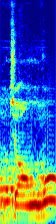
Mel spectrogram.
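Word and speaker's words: 中国: इस शब्द का असली प्रोनाउंसिएशन निप्पो होता है। ठीक ऐसे ही चाइनीज में चाइना कंट्री को जोंगू कहा जाता है, लेकिन इसको इंग्लिश में लिखना बहुत ही मुश्किल है।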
